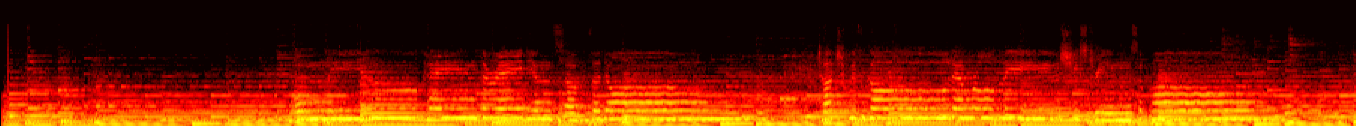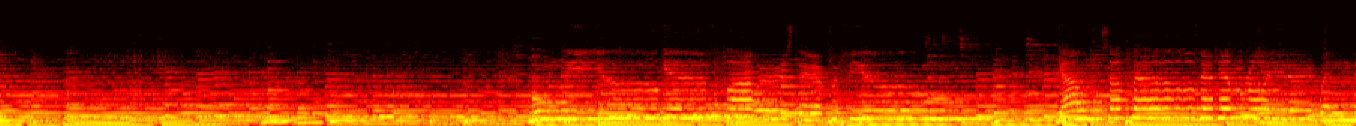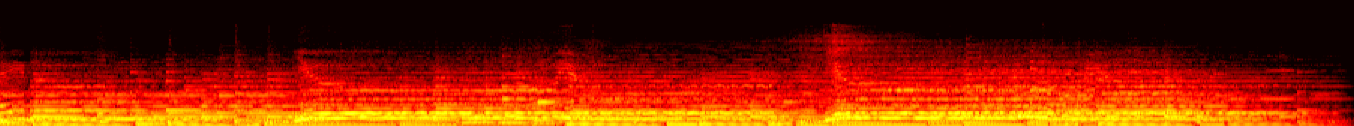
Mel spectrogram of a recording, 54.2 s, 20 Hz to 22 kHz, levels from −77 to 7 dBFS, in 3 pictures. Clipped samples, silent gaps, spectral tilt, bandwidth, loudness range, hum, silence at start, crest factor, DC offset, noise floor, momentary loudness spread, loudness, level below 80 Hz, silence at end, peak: under 0.1%; none; -10.5 dB/octave; 6.6 kHz; 5 LU; none; 0.05 s; 14 dB; under 0.1%; -39 dBFS; 7 LU; -17 LUFS; -26 dBFS; 0.25 s; -2 dBFS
